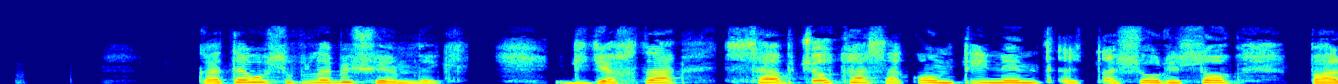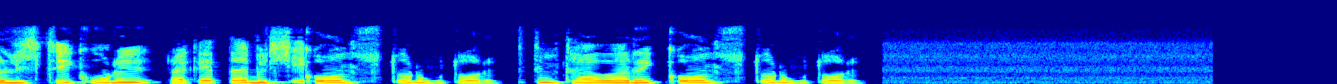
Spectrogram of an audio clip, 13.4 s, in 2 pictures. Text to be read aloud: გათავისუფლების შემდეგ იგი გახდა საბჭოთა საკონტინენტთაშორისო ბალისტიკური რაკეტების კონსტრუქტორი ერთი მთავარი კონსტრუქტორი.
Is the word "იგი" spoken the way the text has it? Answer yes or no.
yes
